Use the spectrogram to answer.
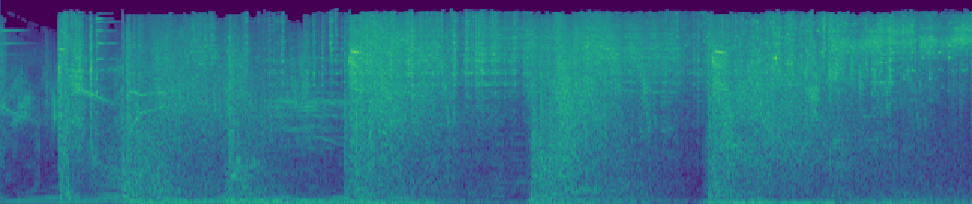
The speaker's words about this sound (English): That's Matt Damon firing his ludicrous weapon in Elysium.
